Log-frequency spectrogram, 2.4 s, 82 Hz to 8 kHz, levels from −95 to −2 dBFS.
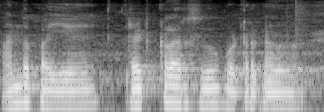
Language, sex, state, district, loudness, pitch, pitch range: Tamil, male, Tamil Nadu, Kanyakumari, -17 LUFS, 100 Hz, 100-110 Hz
